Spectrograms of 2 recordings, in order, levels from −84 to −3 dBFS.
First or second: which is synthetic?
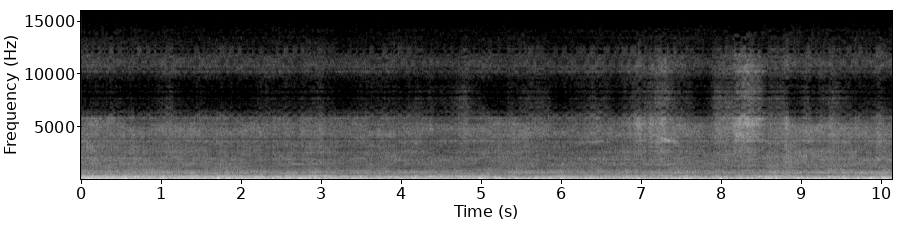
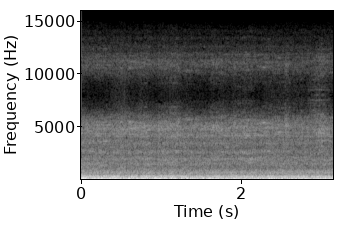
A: first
